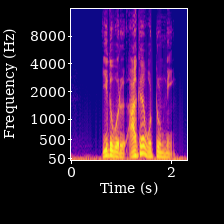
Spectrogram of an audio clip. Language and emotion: Tamil, neutral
